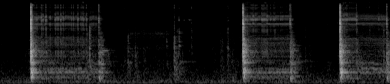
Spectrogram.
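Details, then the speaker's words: Gravely tractor with a brand-new battery and cheap cables; the starter turns fine by hand. Sharp metallic clacks come about once a second, each with a short rattle, and no cranking. Solenoid chattering without turning the starter. "There's definitely that noise is coming out of the solenoid, which is an ugly noise, huh?"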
